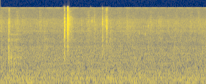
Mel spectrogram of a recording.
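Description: Steady low background hum with two faint, short clicks near the middle.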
